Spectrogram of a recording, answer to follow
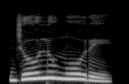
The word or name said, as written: ಜೋಲುಮೋರೆ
